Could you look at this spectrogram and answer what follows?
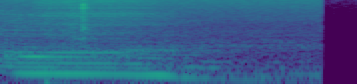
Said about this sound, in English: I heard that motorcycle.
